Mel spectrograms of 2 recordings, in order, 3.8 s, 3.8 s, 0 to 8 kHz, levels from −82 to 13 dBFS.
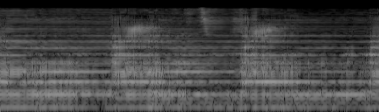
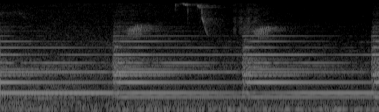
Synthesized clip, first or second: first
